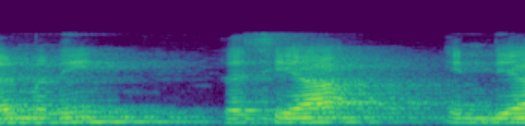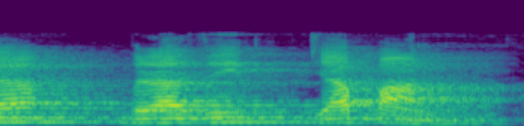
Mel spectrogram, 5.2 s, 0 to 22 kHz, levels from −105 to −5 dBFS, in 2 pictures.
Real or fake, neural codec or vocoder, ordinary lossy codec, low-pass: real; none; none; 7.2 kHz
